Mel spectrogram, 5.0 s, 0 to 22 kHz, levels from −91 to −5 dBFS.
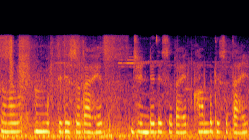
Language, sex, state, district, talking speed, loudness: Marathi, female, Maharashtra, Dhule, 120 wpm, -14 LUFS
